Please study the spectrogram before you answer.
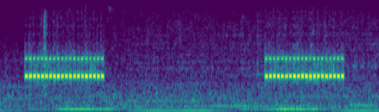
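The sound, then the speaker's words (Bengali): A telephone bell rings in two separate bursts, each about a second of rapid trilling, with a pause of about two seconds between them over a low, steady background. “আমার একটা phone এসছে”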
